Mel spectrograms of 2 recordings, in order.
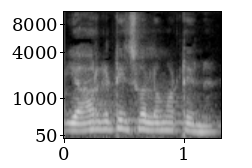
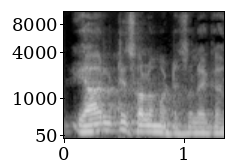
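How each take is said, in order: First: High, lowered-volume character voice; Sulekha. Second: Said in the usual way. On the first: Acted. Actress dictating a secrecy oath, high character voice. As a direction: keep it high and gentle.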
